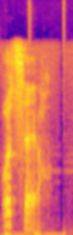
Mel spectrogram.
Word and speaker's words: Auxerre: Auxerre s'écrit Auxerre et se prononce Auxerre.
